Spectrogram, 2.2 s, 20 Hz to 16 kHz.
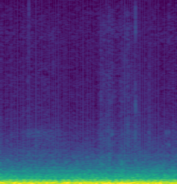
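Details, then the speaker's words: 2005 Smart ForFour at about 25 mph coasting downhill off throttle: steady low droning hum that follows road speed, not revs, from a worn front wheel bearing. Usually heard above 40 mph, not when braking or accelerating. "And sometimes actually the humming noise actually makes my ears pop."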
